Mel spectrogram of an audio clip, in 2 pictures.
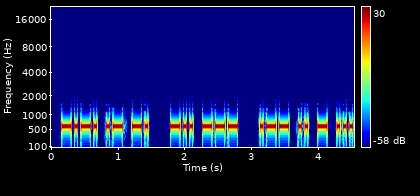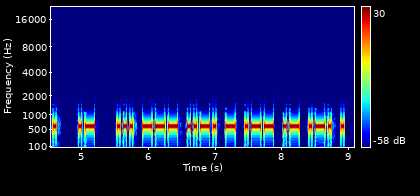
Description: Morse code, heard as a keyed tone, about 25 wpm, 600 Hz. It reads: CAN DO WITH A SOFTWARE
